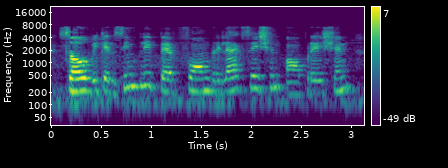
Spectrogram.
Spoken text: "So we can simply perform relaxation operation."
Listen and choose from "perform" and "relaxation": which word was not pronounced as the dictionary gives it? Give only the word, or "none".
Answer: none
